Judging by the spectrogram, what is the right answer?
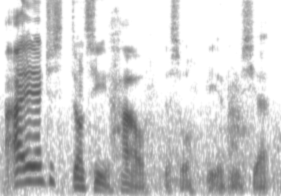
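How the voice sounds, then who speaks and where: An actor playing an easygoing, skeptical companion in a mystery adventure game, casual, hedging and wry. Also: male voice, deep voice, wildly swooping pitch, normal speed, gravelly, slight background noise, heavily acted. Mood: hesitant, skeptical. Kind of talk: naturalistic game voice acting. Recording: loud music under the voice.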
